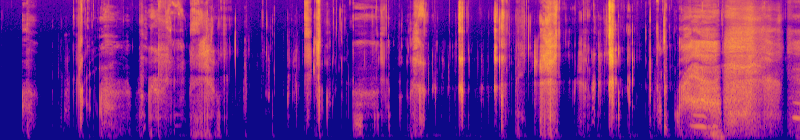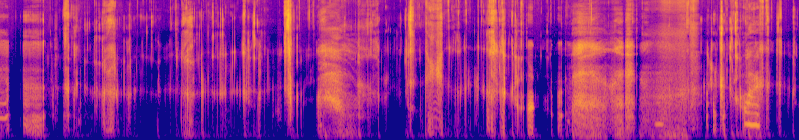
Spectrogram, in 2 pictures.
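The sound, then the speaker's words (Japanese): Gentle nibbling and chewing mouth sounds without real eating: many soft wet clicks, smacks and small crunches in an irregular, continuous stream, some denser bursts, quiet overall. “大丈夫。本当に食べたりしないよ。甘噛みしてるだけで楽しい。”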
